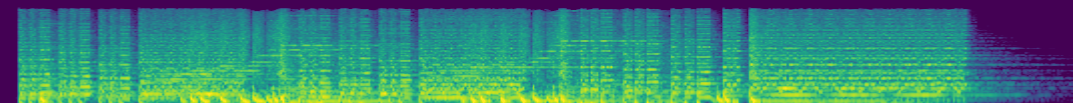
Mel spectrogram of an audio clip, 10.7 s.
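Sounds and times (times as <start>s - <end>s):
synthesizer: 0.2s - 10.7s.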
